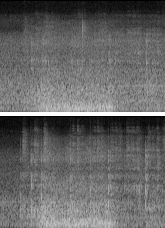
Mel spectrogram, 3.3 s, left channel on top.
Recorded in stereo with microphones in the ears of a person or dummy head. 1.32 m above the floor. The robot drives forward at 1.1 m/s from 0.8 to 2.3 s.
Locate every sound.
0.4 s writing: 75° right (ahead or behind), 7.5 m; by 3.3 s 65° right (ahead or behind), 8 m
